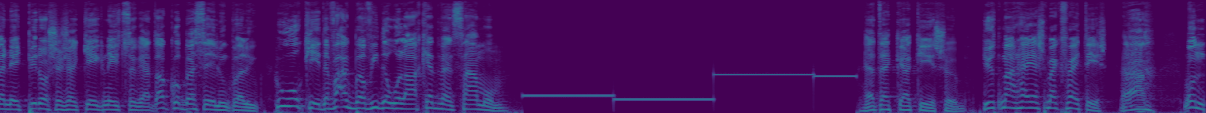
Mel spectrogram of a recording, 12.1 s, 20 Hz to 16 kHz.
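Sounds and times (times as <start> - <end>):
electronic beep tones: 7.1 - 8.6.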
